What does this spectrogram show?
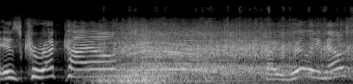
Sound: cheering

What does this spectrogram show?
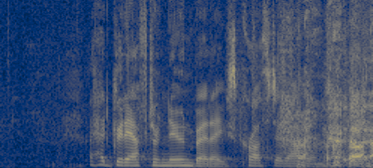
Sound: laughter

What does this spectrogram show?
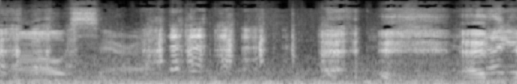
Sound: laughing

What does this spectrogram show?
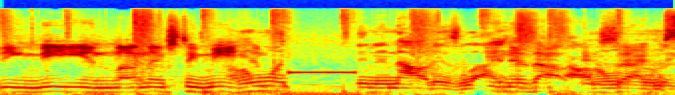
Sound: beep

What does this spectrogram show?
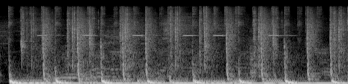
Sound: camera shutters clicking and beeping

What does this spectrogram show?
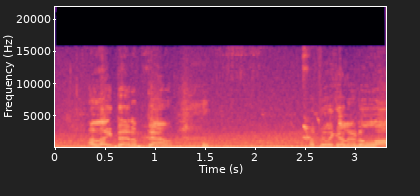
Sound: chuckles

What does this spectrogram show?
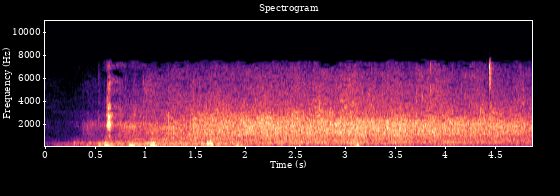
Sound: applause

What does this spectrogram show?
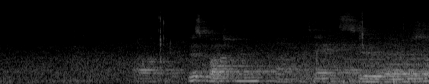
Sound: voiceover

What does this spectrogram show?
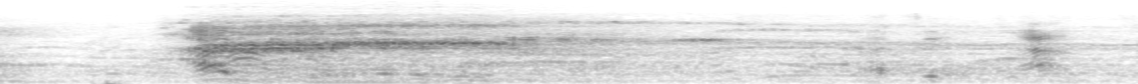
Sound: woman screams

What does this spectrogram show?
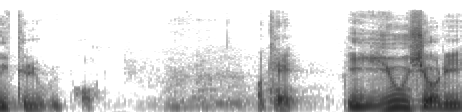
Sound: audience chuckling

